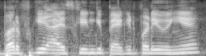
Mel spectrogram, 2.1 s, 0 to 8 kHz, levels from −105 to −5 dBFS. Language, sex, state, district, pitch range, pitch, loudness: Hindi, male, Uttar Pradesh, Shamli, 170-195 Hz, 180 Hz, -12 LUFS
